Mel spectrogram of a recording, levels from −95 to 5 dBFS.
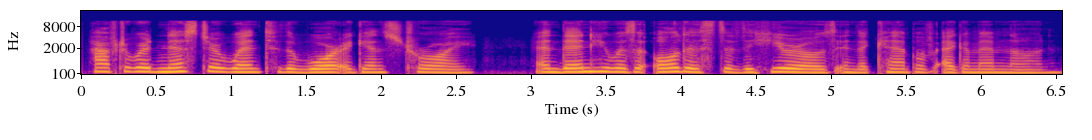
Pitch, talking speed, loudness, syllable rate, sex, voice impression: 210 Hz, 200 wpm, -15 LUFS, 5.2 syllables/s, female, very feminine, slightly young, slightly adult-like, thin, slightly relaxed, weak, slightly dark, soft, clear, fluent, very cute, intellectual, very refreshing, very sincere, very calm, very friendly, reassuring, unique, elegant, wild, very sweet, very kind, very modest, light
